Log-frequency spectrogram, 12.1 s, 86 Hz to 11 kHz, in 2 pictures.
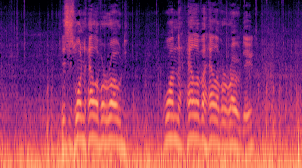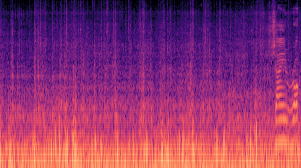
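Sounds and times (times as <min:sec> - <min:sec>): car engine and tyres rumbling: 0:00.0 - 0:12.0
car body knocks and rattles: 0:04.1 - 0:12.0.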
